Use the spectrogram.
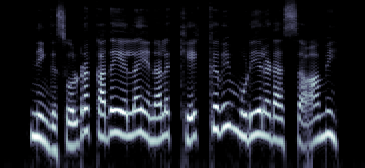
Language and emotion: Tamil, disgusted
